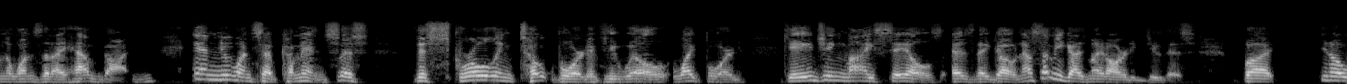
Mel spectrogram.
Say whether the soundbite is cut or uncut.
cut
